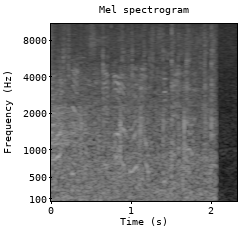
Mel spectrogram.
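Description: Street noise of a busy pedestrian square: voices of many passers-by talking over a steady low rumble of city traffic.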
